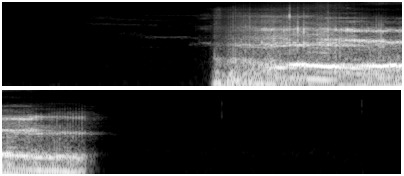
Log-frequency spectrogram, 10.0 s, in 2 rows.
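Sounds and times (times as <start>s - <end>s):
dinosaur beast cry: 2.6s - 6.2s.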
